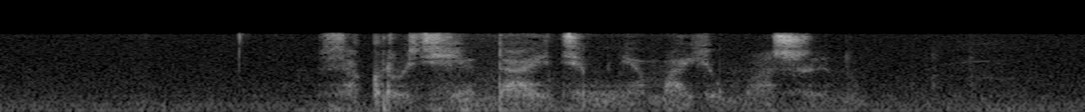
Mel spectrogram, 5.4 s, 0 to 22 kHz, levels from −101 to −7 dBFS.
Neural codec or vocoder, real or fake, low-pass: none; real; 7.2 kHz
